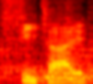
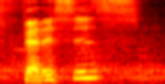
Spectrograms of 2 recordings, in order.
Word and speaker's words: fetuses: It's not feti, but yeah, you're right. The correct pronunciation is fetuses.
